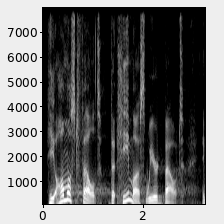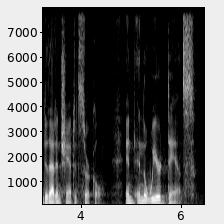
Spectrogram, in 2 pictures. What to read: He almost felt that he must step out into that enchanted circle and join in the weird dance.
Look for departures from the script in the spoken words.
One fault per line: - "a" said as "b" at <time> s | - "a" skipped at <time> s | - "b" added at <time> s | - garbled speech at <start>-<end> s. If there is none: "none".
- "step" said as "weird" at 2.0 s
- "join" skipped at 5.0 s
